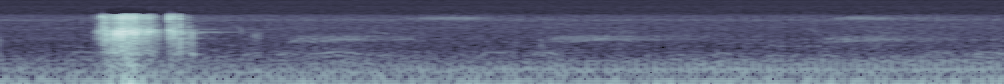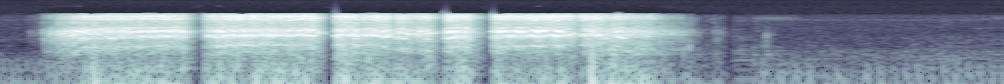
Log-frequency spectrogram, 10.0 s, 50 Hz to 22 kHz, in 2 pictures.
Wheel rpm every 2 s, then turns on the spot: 0, 0, 80, 190, 0.
none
